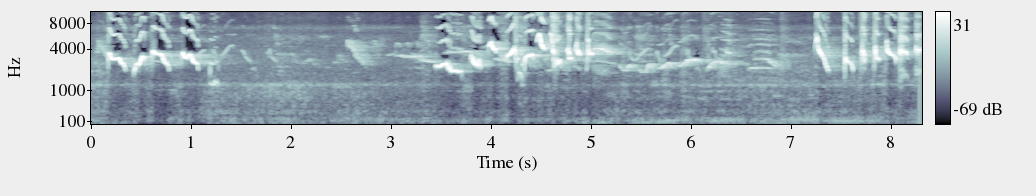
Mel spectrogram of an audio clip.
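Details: Oriental magpie-robin singing persistently, unloading its store of imitated notes: rapid rising and falling whistles, buzzy slurred phrases and bursts of crisp chips, coming in several uneven outbursts over a faint electrical hum.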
